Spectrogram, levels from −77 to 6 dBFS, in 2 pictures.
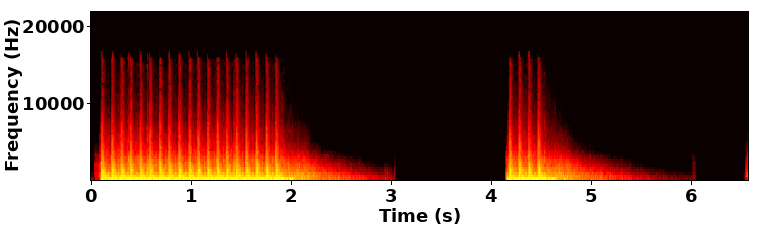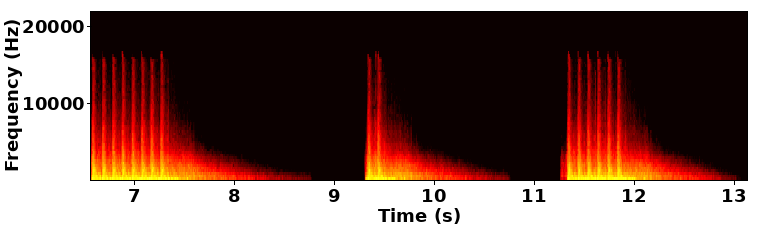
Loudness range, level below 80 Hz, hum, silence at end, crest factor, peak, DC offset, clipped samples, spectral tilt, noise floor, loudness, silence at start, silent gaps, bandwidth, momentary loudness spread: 7 LU; -26 dBFS; none; 0.5 s; 12 dB; -6 dBFS; under 0.1%; under 0.1%; -6.5 dB/octave; -56 dBFS; -16 LUFS; 0.1 s; 3.06-4.14 s, 6.06-6.54 s, 8.79-9.27 s, 10.77-11.26 s; 16 kHz; 20 LU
